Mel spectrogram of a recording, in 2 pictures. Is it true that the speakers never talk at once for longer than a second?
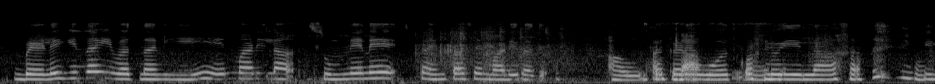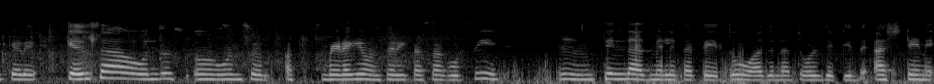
No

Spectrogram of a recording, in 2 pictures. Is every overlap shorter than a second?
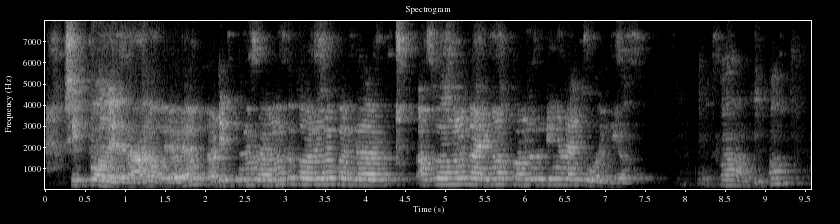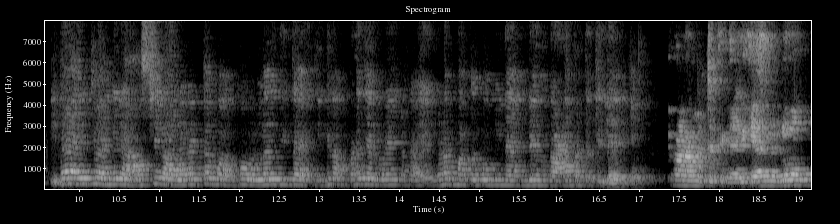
Yes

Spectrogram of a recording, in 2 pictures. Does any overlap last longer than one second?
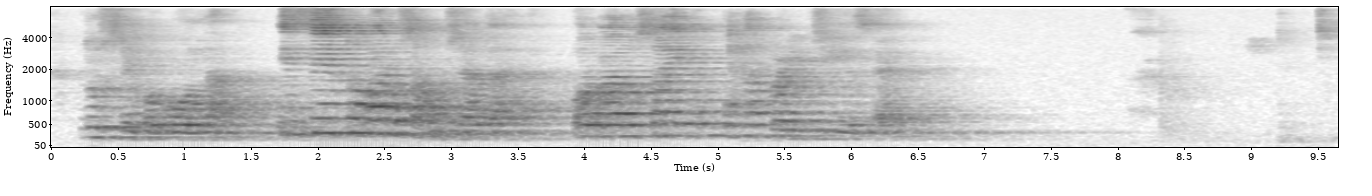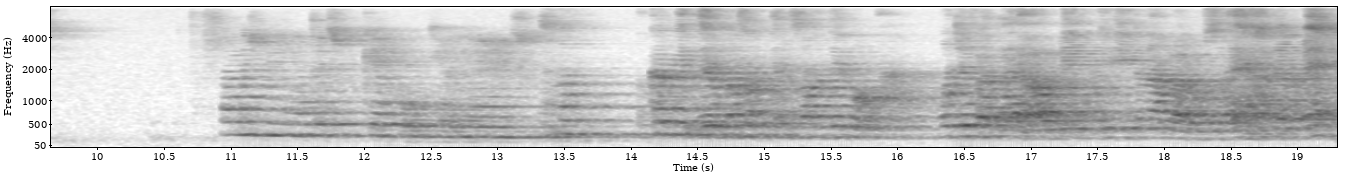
No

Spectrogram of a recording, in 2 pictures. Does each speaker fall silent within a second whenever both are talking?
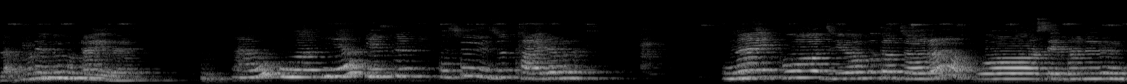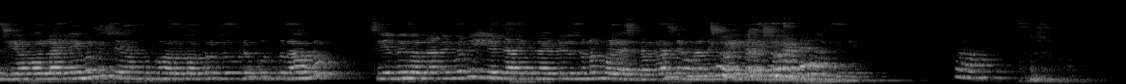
No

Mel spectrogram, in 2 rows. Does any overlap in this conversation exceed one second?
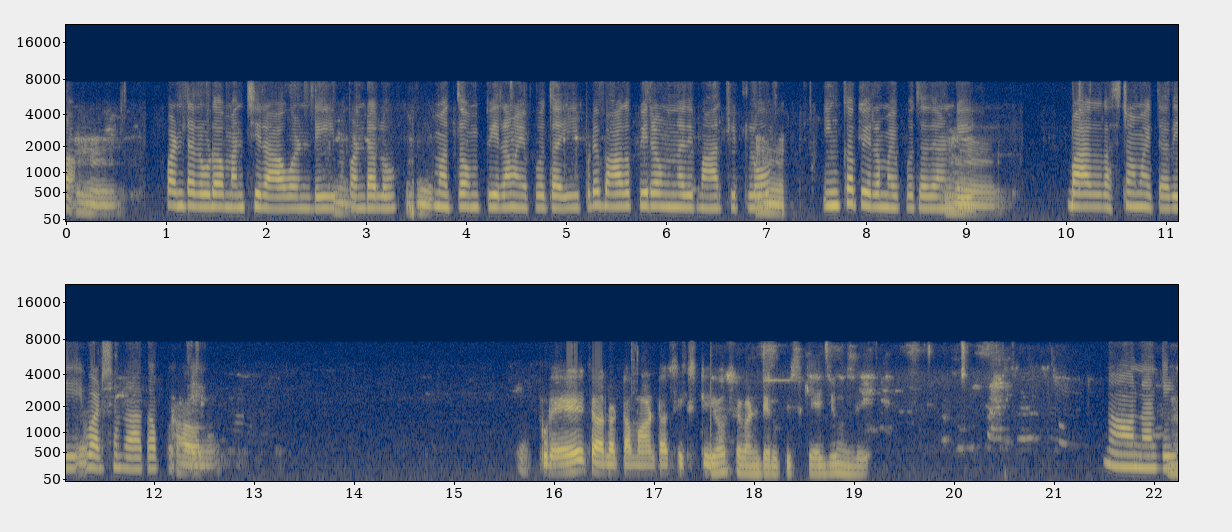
No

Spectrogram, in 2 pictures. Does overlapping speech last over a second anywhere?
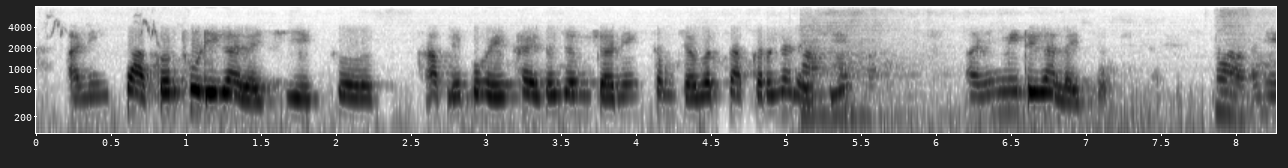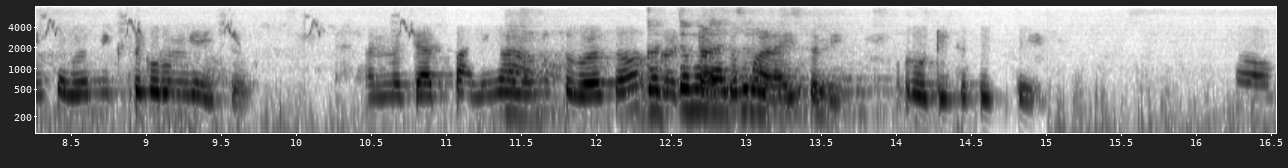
Yes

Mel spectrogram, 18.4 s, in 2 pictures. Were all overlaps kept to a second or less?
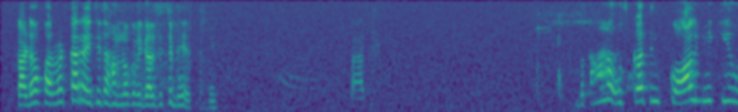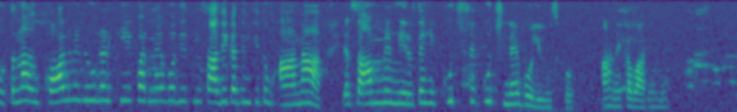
Yes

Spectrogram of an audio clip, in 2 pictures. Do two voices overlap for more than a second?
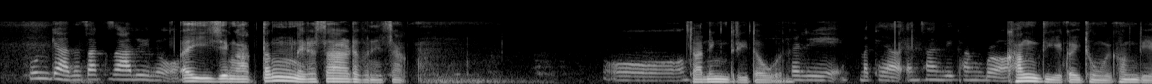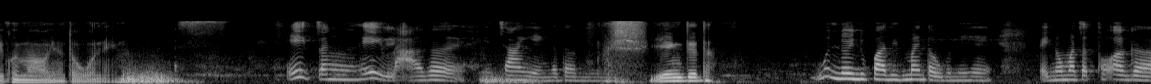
No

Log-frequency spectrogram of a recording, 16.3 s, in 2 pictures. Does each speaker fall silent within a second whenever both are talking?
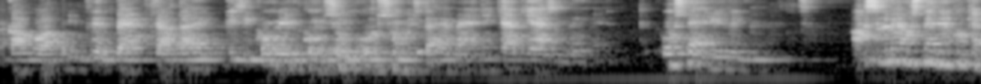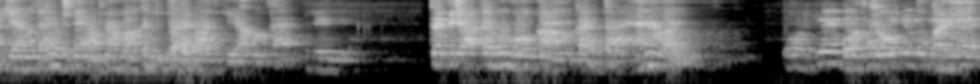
Yes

